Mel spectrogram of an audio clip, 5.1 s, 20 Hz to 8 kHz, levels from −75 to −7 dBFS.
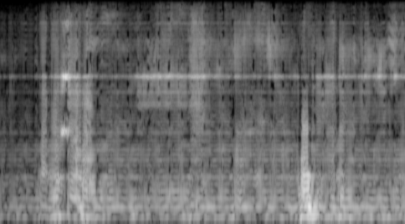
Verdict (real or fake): fake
